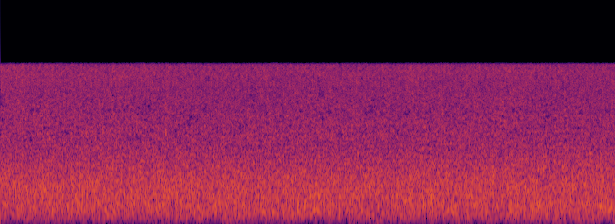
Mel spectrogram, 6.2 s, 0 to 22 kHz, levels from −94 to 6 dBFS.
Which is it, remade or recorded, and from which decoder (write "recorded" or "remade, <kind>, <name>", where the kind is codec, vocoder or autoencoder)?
remade, vocoder, WaveNeXt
